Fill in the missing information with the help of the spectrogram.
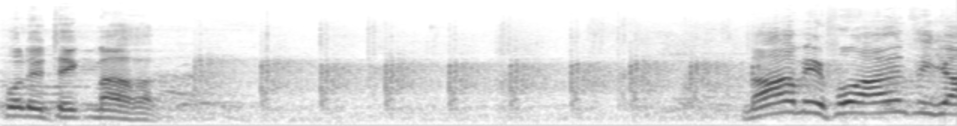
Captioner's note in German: Beifall bei Abgeordneten der CDU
